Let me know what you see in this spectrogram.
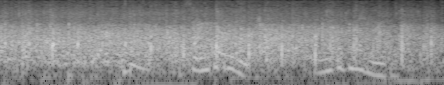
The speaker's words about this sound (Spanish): ¡Muy bien! Ahí está, aplauso.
